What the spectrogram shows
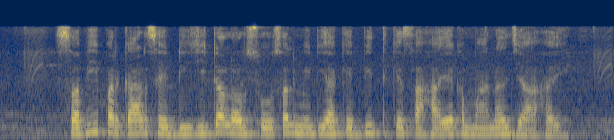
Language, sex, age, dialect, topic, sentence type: Magahi, male, 18-24, Western, banking, statement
